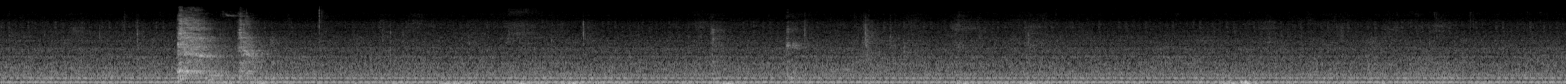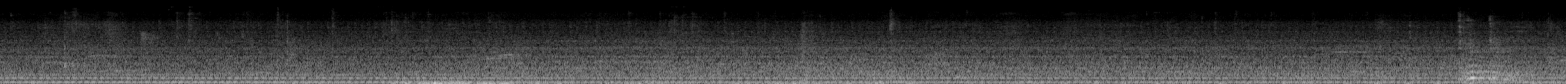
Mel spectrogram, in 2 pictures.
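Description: A steady low hum with several constant tones throughout, with a single short cough about two seconds in and a few faint clicks.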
